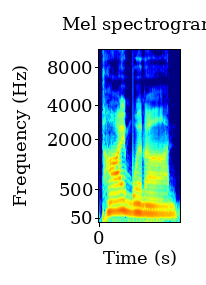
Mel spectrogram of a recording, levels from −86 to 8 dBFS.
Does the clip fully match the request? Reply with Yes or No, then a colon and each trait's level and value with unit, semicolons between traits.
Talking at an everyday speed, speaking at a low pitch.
Yes: average, 175 wpm; low, 120 Hz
